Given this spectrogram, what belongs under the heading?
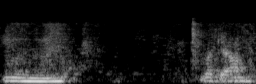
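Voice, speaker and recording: A woman chats casually through a mukbang livestream, humming and savoring between bites. Her voice comes through a phone into an echoey room with a dull, muffled tone. A clear background hiss sits under everything. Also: deep voice, drawn-out words. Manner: relaxed, savoring food with frequent hums. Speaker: livestream host.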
